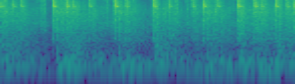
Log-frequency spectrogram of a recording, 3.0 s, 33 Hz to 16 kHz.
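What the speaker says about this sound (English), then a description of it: "you'd think that I had 8 shotgun turrets going" Two shotgun turrets fire during a horde night in 7 Days to Die Alpha 16, sending rapid repeated blasts in a steady rhythm at moderate volume.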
